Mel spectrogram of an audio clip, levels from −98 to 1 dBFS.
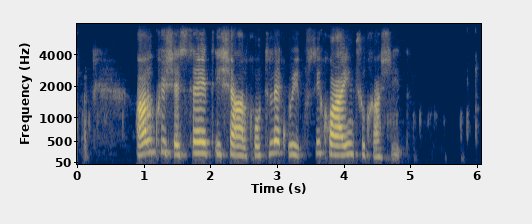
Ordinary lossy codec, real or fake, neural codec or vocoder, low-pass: Opus, 32 kbps; real; none; 7.2 kHz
